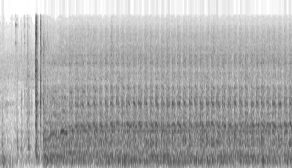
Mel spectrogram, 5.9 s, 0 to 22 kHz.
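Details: 1966 Plymouth Fury with new electronic ignition, coil wired directly to the battery: steady cranking about three beats a second with no firing on a dying battery. Crank no start, no spark.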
